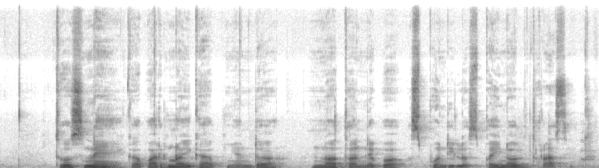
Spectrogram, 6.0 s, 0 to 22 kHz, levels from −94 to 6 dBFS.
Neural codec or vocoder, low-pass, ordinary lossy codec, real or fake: none; none; none; real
